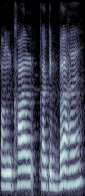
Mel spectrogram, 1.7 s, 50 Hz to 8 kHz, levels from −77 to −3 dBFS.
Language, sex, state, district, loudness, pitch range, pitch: Hindi, female, Jharkhand, Garhwa, -16 LUFS, 200-230 Hz, 220 Hz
